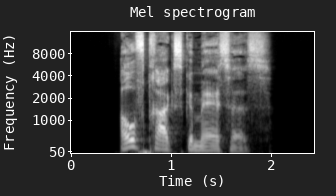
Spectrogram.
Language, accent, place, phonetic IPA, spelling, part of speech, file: German, Germany, Berlin, [ˈaʊ̯ftʁaːksɡəˌmɛːsəs], auftragsgemäßes, adjective, De-auftragsgemäßes.ogg
- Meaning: strong/mixed nominative/accusative neuter singular of auftragsgemäß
